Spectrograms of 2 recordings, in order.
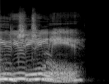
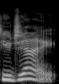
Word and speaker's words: Eugenie: It's not Eugenie. – It's Eugenie. Eugenie. – Yeah. – You got to get a little Cockney accent going there. – You have to say it like, use your knee.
